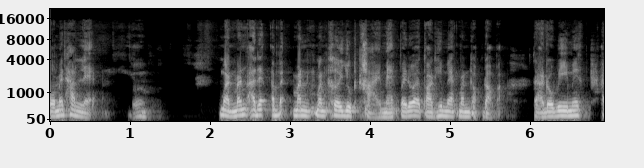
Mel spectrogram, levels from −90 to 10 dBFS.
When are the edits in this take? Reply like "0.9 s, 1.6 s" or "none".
1.0 s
